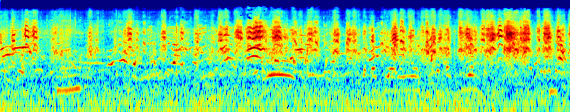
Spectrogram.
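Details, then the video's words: Many birds circling noisily around a mall in Kuwait, where people have gathered to watch. Their rapid, overlapping chattering and squawking calls rise and fall without pause over steady crowd voices. "Angry Birds at Marina Mall (Noisy Birds)"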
